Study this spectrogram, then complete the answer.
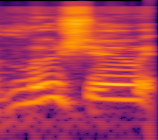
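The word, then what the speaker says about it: moo shu: blue shoe mushu uh mushu is a chinese dish and it's moo like cow followed by shoe not spelled like shoe but pronounced like shoe and it is a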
